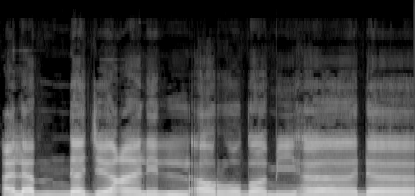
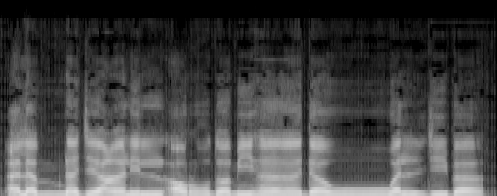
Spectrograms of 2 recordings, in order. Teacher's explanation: Kita berhenti pada bacaan tanwin, akan jadi mad iwad dua harakat.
